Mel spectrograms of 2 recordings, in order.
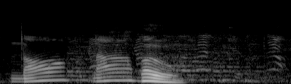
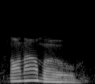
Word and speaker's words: Nanaimo: Nanaimo. Nanaimo.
